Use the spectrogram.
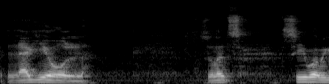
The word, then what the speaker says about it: Laguiole: that store and he created corrected my initial pronunciation because it was terrible so he taught me how to say laggiol so let's see what we got here there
